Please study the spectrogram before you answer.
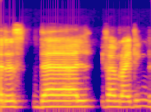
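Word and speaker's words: دال: the opp Opposite gums tip of the tongue will be touching the opposite gums D Dal like that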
